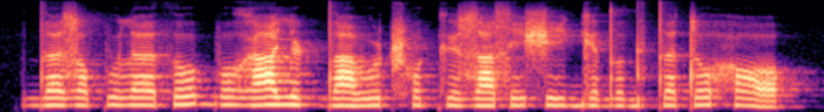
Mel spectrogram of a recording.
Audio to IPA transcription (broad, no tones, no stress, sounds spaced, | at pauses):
d̪ ɜ z ɔ p u l ɜ θ o b o ɣ a lʲ o ʈ d̪ a β u ʈ͡ʂʰ o kʲ o z a s i ʃ i ɡʲ ɜ d̪ o d̪ i t̪ ɜ t o h ɔ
